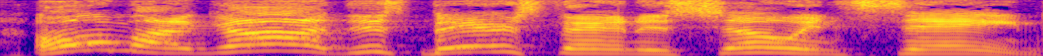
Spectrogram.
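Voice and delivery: mock outrage. Host imitating outraged listeners, mock shocked. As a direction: play the scandalised fan. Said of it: "that's kind of like".

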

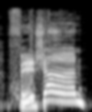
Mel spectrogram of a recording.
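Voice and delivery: high, drawn-out call with a falling end; fisherman's yell. Acted. Fisherman hooking a salmon on the charter, yelling. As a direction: holler it high like an angler with a bite. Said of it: "get ready to yell".

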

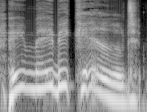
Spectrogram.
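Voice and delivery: high, worried plea; anxious cry. A narrator's reading. Old man fearing his boy is lost, crying out anxiously. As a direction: cry out in mounting alarm, pitch climbing. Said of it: "cried Mister Emerson".

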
